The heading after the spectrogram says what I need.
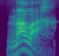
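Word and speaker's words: מלך: So, for example, you know the word for king, it's melech, accent on the first syllable.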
